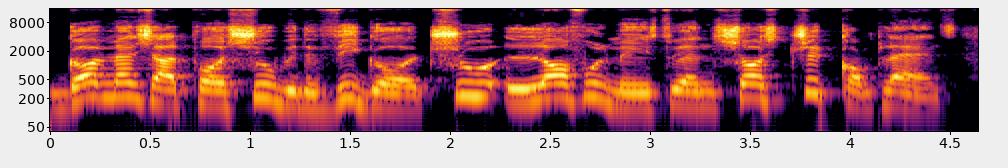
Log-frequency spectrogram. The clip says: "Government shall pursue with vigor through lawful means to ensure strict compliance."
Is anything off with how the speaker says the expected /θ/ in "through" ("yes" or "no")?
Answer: yes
